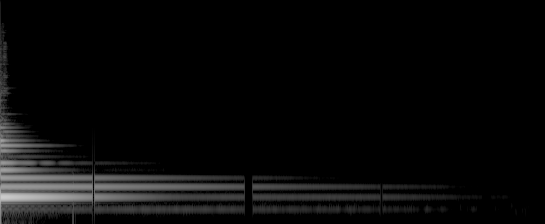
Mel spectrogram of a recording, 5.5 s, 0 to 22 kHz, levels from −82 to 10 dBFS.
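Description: Music, with DAB burbling at 0.73 s: a few brief watery blips of noise in MP2 sub-bands. It points to a small fraction of bit errors getting past error correction, corrupting samples. Unlike a gap, the sound keeps going, just garbled. Blocks of digital silence follow at 0.92–0.94 s and 3.80–3.82 s (20 ms each), and at 2.44–2.52 s and 4.82–4.90 s (80 ms each). The audio drops to silence with no fade. This is the kind of gap left when an output buffer isn't filled in time.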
